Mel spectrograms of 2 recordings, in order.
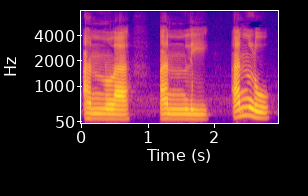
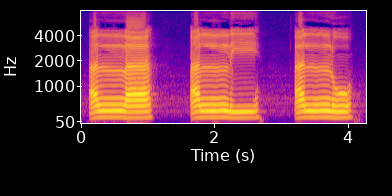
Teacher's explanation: yang dimasukkan adalah bunyi konsonan n ya dimasukkan ke mana dimasukkan ke huruf lam ataupun huruf ro yang ditemui setelahnya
